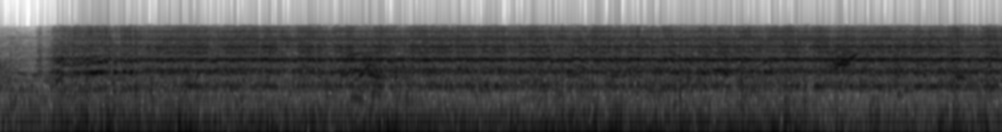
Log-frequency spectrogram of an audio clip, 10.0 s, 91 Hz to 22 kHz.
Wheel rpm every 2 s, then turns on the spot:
100, 160, 160, 160, 160.
none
